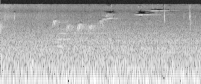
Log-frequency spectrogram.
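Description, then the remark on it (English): Goldfinch song, a few brief bubbling twittery notes drifting over a steady rumble of wind-like outdoor noise, with no voices present. “So that bubbling song over there is the goldfinch.”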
